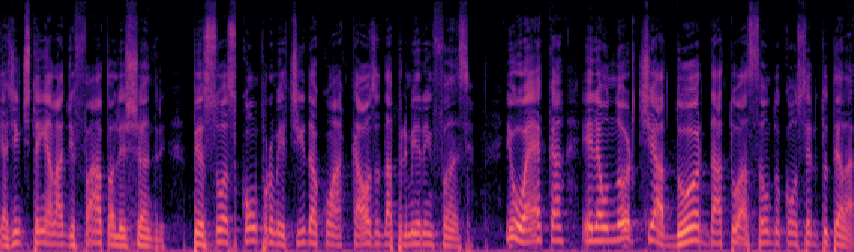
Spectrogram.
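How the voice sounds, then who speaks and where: A man speaks at a fairly quick pace in a fairly high pitch, his dark, mellow tone touched with vocal fry and carried by lively intonation. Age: 60s. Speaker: election candidate. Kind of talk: debate statement. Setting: studio.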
